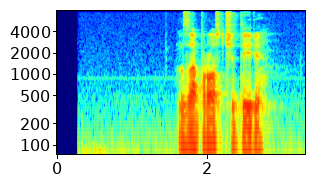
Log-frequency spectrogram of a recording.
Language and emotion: Russian, neutral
